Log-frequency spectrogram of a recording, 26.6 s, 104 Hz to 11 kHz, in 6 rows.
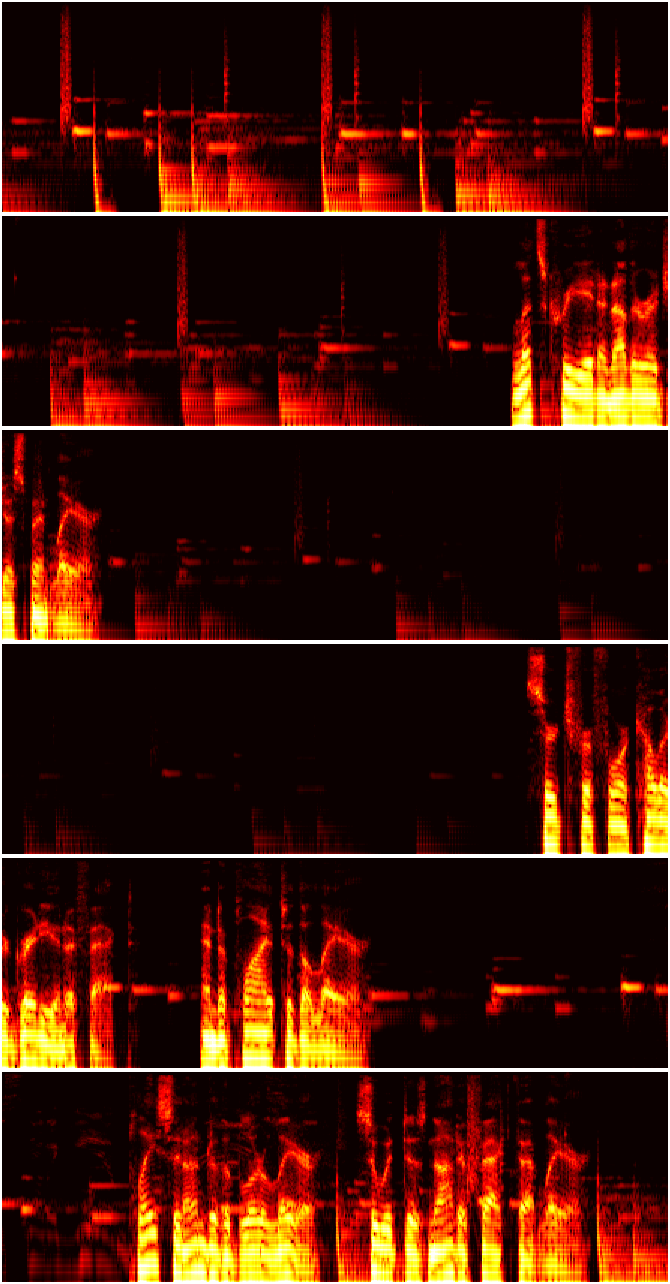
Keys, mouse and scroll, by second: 7.3 right click, 12.0 click, 16.0 4, 18.1-20.1 drag, 22.6-23.8 drag.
